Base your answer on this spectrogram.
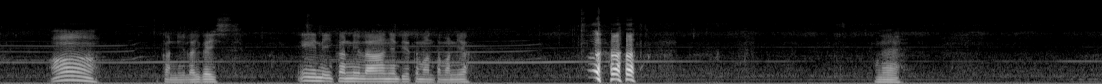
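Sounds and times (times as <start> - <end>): thin electrical whine: 0.0 - 11.0.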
